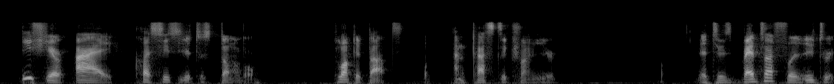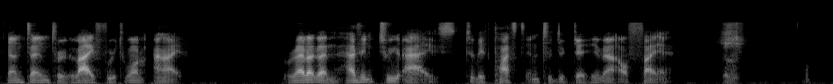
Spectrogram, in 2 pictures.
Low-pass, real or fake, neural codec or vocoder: 7.2 kHz; fake; codec, 16 kHz, 1 kbps, FunCodec, trained on LibriTTS, 50 frames a second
